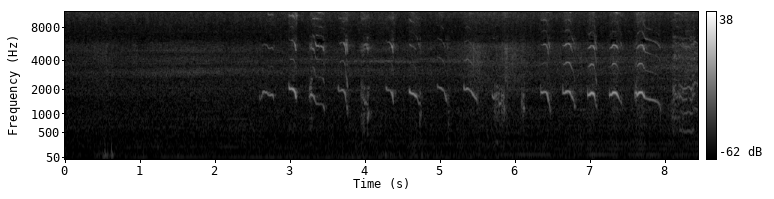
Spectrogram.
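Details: Cardigan Welsh Corgi pair, mother and daughter, resting in warm sun, the daughter still anxious when her mother is not nearby; short descending whines come in a quickening series, growing louder toward the end.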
